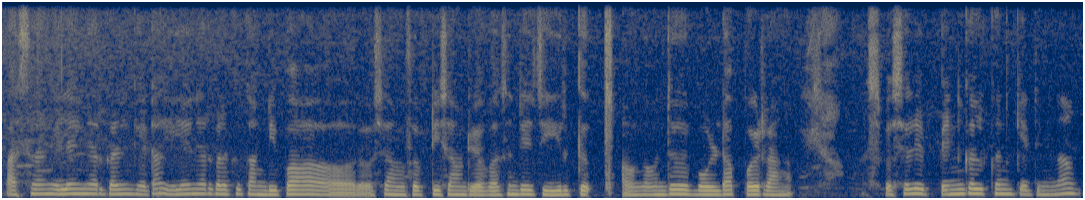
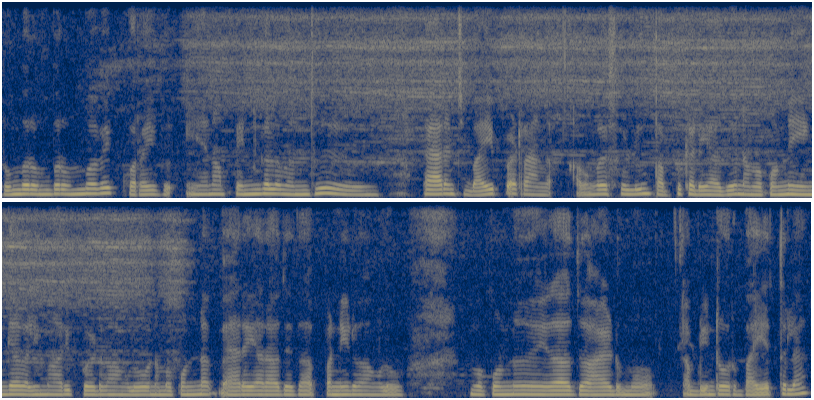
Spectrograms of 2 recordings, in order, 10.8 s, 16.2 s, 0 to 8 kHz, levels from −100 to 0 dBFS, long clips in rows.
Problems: background sounds at intervals, low volume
